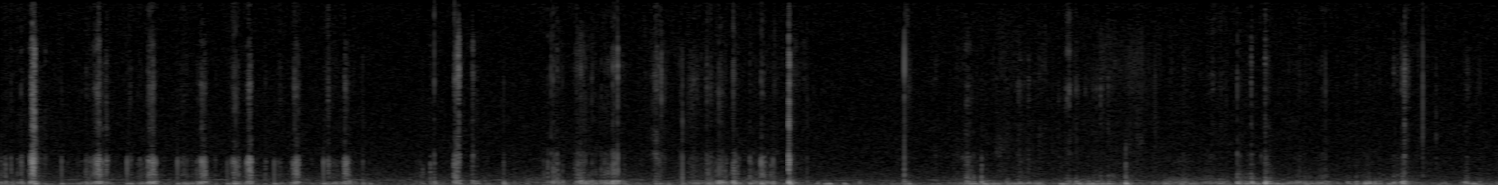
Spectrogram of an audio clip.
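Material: Soap.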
